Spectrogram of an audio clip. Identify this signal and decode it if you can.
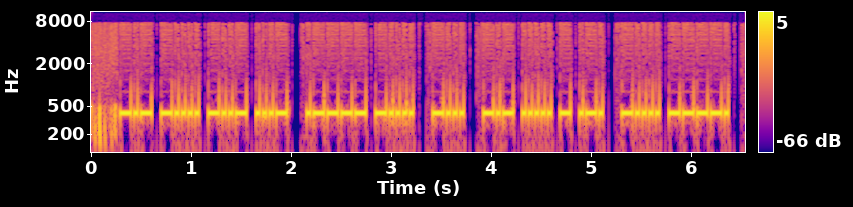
Morse code, heard as a keyed tone, about 35 wpm, 400 Hz. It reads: K6XV 16 B K5TR 69
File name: CW / 2008-ss-cw-k5tr-op-n5rz -21:00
